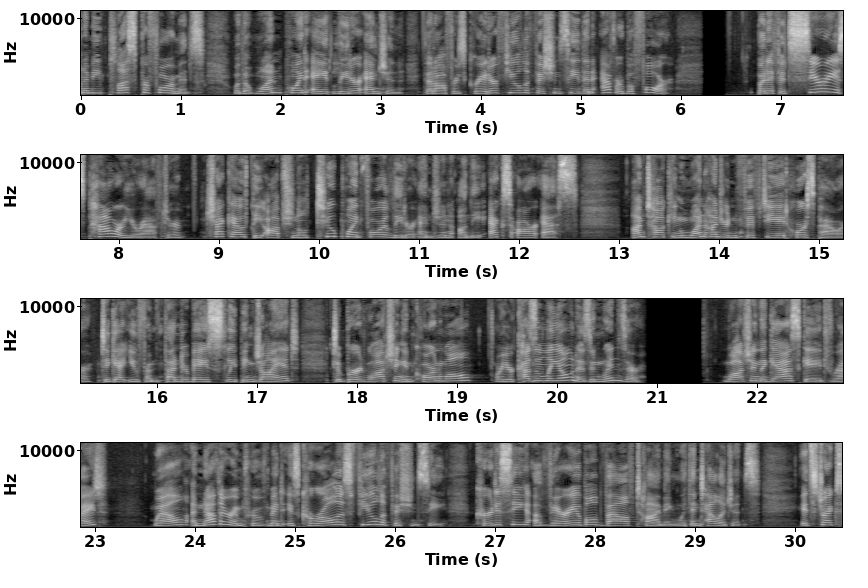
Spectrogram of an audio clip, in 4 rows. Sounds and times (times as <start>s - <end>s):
Speech: 0.0s - 6.0s, 6.8s - 12.6s, 13.2s - 20.9s, 21.7s - 30.4s.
